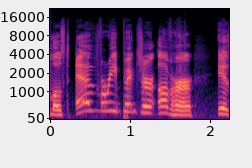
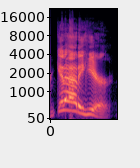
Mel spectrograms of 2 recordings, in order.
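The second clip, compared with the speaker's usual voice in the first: usual speaking voice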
